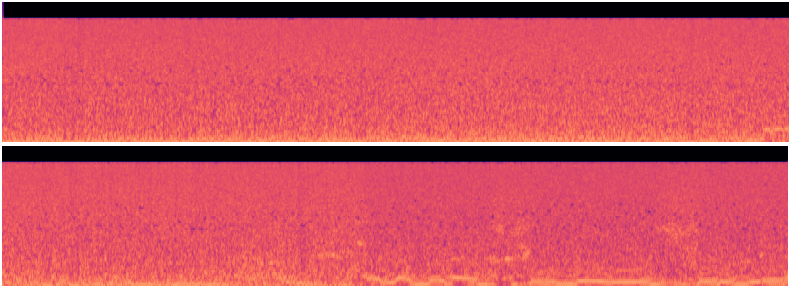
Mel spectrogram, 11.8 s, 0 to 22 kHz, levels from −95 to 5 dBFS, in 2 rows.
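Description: From start to end, a wrong sample width buries the speech in loud noise. Half speed and lower pitch point to 32-bit float data read as 16-bit integers.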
